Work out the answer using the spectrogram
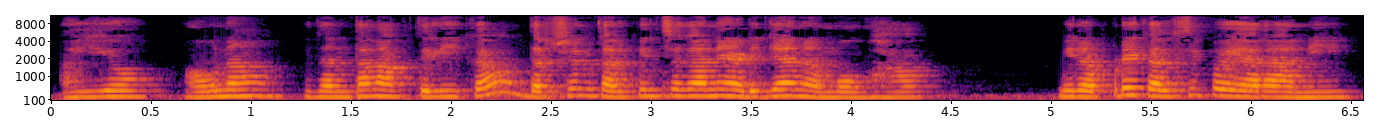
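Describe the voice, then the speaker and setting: A sympathetic young woman friend, voiced by a woman narrator, consoling and encouraging. Her voice is slightly high. The room adds echo. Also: steady tone, normal speed, a little mellow, lightly acted. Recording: roomy echo.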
